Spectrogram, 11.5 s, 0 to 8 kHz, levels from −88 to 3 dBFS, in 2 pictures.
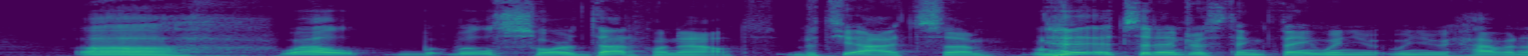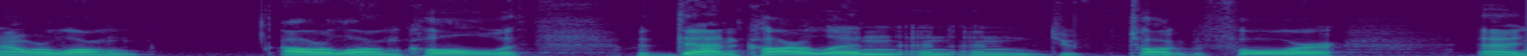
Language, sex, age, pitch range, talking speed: English, male, 20-39, 120-155 Hz, 190 wpm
